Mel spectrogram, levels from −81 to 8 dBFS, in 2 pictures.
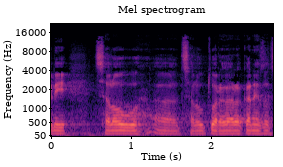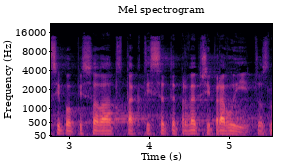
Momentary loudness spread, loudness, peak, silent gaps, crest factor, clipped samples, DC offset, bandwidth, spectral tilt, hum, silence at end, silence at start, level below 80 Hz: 7 LU; -25 LUFS; -4 dBFS; none; 20 dB; under 0.1%; under 0.1%; 15.5 kHz; -4.5 dB/octave; none; 0 s; 0 s; -54 dBFS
